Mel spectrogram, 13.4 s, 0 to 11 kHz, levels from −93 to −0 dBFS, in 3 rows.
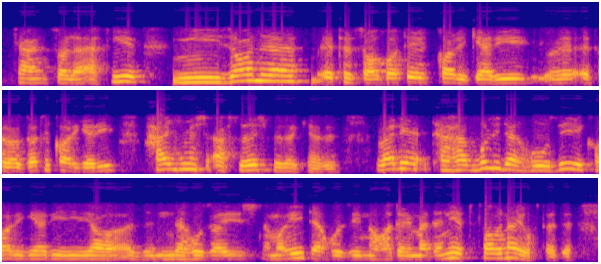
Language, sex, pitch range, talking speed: Persian, male, 155-195 Hz, 120 wpm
